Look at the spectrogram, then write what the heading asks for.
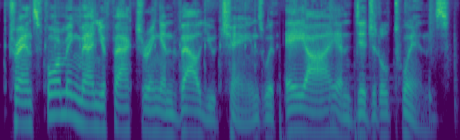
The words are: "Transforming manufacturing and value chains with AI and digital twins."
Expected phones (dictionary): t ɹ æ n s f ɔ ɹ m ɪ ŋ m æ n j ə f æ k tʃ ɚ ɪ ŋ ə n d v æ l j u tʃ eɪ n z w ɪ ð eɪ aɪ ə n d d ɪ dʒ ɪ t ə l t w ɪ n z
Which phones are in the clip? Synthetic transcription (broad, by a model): t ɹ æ n s f ɔ ɹ m ɪ ŋ m æ n j ə f æ k tʃ ɚ ɪ ŋ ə n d v æ l j u tʃ eɪ n z w ɪ ð eɪ aɪ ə n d d ɪ dʒ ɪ t l t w ɪ n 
